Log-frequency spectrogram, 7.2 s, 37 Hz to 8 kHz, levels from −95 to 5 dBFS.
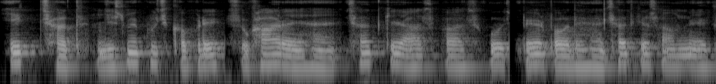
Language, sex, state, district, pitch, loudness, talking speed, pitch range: Hindi, male, Bihar, Kishanganj, 115 Hz, -40 LUFS, 150 wpm, 110-130 Hz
